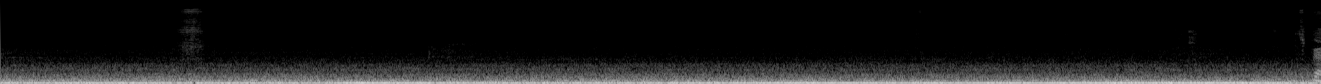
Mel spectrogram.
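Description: Steady low engine rumble and road noise from inside a car driving through small-town Shrewsbury, Pennsylvania, continuous and even throughout with no voices.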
